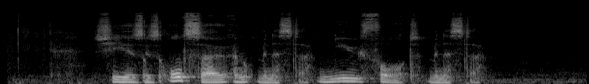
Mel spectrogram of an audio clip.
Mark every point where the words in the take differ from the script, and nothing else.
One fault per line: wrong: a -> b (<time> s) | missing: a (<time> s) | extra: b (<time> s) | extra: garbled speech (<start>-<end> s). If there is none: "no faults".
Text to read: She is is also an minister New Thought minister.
no faults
